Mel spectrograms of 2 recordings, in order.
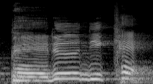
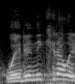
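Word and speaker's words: Wernicke: 여기는 프랑스 아니고 독일 의사 베르니케. 이게 원래 W 시작해서 웨르니케라고 읽는 것처럼 보이지만 베르니케라고 있습니다.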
